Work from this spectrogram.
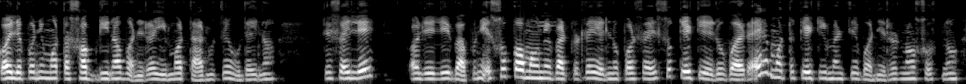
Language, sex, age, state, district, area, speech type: Nepali, female, 60+, West Bengal, Kalimpong, rural, spontaneous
